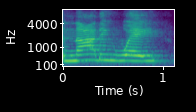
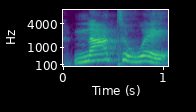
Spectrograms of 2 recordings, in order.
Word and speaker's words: Nottoway: Nottoway. Okay, I thought it was not. I'm saying it wrong. Thank you, 18 Nottoway.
